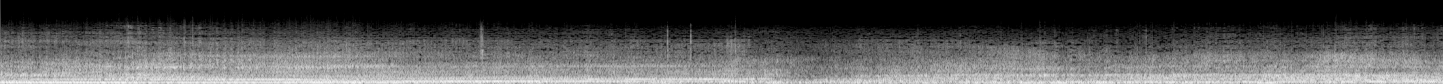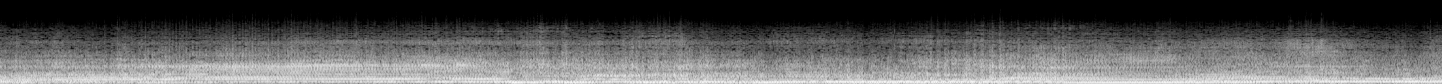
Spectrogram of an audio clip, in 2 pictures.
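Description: Open-wheel modified race car's engine running hard on practice laps. The note falls away briefly about eight seconds in, then rises again as the car accelerates, and holds steady.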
